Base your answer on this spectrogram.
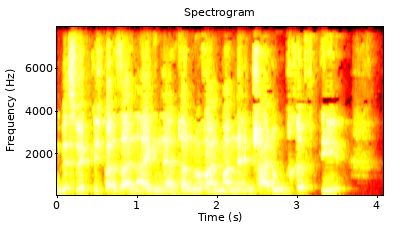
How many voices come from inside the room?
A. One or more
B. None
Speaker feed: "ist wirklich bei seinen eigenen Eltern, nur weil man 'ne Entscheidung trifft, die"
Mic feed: B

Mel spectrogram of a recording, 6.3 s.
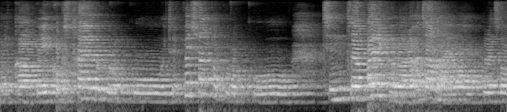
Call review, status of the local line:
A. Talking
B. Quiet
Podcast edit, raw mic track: B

